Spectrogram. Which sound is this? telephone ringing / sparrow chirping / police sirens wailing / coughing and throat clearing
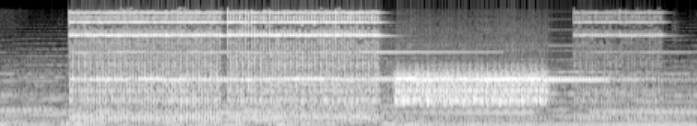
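telephone ringing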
